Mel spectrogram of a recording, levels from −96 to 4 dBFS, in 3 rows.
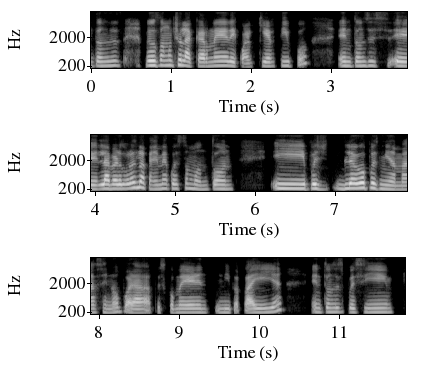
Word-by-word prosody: Entonces, 220 Hz, +2 st, -4 dB, 0.3 s
me 240 Hz, -, +5 dB
gusta 245 Hz, +1 st, +3 dB
mucho 250 Hz, +1 st, 0 dB
la 225 Hz, -4 st, +4 dB
carne 215 Hz, +3 st, +1 dB
de 215 Hz, -, +3 dB
cualquier 205 Hz, +4 st, -4 dB
tipo. 225 Hz, +10 st, -7 dB, 0.3 s
Entonces, 220 Hz, 0 st, -3 dB, 0.2 s
eh, 210 Hz, -2 st, +4 dB
la 225 Hz, 0 st, +7 dB
verdura 225 Hz, +2 st, +4 dB
es 275 Hz, -, +3 dB
lo 285 Hz, -2 st, +4 dB
que 225 Hz, -, -7 dB
a -, -, -6 dB
mí 210 Hz, -, -5 dB
me 230 Hz, 0 st, -4 dB
cuesta 230 Hz, +1 st, -4 dB
un 235 Hz, -, -4 dB
montón 210 Hz, +1 st, -3 dB, 0.4 s
y, 230 Hz, -1 st, +3 dB
pues, 220 Hz, -3 st, +2 dB
ll 225 Hz, -2 st, -4 dB
luego, 250 Hz, +2 st, +8 dB
pues, 255 Hz, -1 st, +3 dB
mi 210 Hz, -1 st, -2 dB
mamá 190 Hz, -1 st, -2 dB
hace, 190 Hz, 0 st, -10 dB
¿no?, 220 Hz, +5 st, -6 dB
para, 180 Hz, -4 st, +1 dB
pues, -, -, -17 dB
comer 190 Hz, 0 st, -2 dB
mi 190 Hz, 0 st, -7 dB
papá -, -, 0 dB
y 195 Hz, 0 st, -1 dB
ella. 290 Hz, +8 st, -4 dB, 0.4 s
Entonces, 210 Hz, 0 st, -6 dB
pues, 200 Hz, -2 st, -4 dB
sí, 205 Hz, 0 st, -6 dB
220 Hz, 210 wpm, -22 LUFS, 205-230 Hz, 0.4 s, luego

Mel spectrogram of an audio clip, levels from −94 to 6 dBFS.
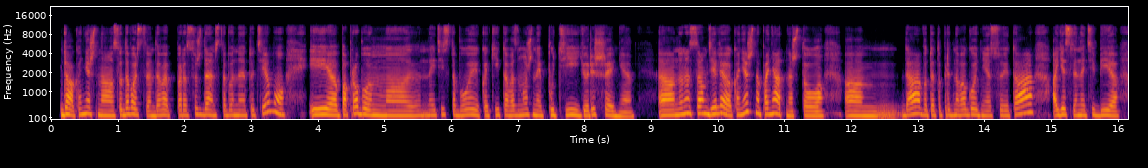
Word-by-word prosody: Да, 195 Hz, -1 st, +5 dB
конечно, 200 Hz, -3 st, 0 dB
а, 165 Hz, -, -1 dB
с 165 Hz, -, -6 dB
удовольствием. 195 Hz, -4 st, 0 dB
Давай 180 Hz, +2 st, 0 dB
порассуждаем 185 Hz, +2 st, -2 dB
с -, -, -6 dB
тобой 180 Hz, 0 st, -5 dB
на 180 Hz, 0 st, -1 dB
эту 175 Hz, +1 st, -6 dB
тему 250 Hz, -, -1 dB, 0.3 s
и, 200 Hz, +3 st, +4 dB
э, 190 Hz, -2 st, +4 dB
попробуем, 185 Hz, -2 st, +2 dB
а, 170 Hz, 0 st, -1 dB
найти 180 Hz, +3 st, -5 dB
с -, -, -6 dB
тобой 185 Hz, +1 st, -2 dB
какие-то 180 Hz, +2 st, -4 dB
возможные 180 Hz, 0 st, -2 dB
пути 185 Hz, +2 st, -3 dB
ее 170 Hz, -3 st, +1 dB
решения. 155 Hz, -7 st, -1 dB, 0.3 s
А, 180 Hz, +1 st, +5 dB
но, 200 Hz, -, +1 dB
на 250 Hz, +2 st, +2 dB
самом 245 Hz, 0 st, +3 dB
деле, 225 Hz, -2 st, +3 dB
конечно, 240 Hz, -, 0 dB
понятно, 210 Hz, -6 st, +2 dB
что, 160 Hz, 0 st, +1 dB, 0.3 s
ам, 160 Hz, -1 st, 0 dB
да, 205 Hz, +7 st, +4 dB
вот 185 Hz, -4 st, -5 dB
эта 175 Hz, -1 st, -4 dB
предновогодняя 185 Hz, -1 st, -2 dB
суета, 205 Hz, -, +2 dB, 0.2 s
а -, -, +2 dB
если 190 Hz, -1 st, +1 dB
на 180 Hz, 0 st, 0 dB
тебе, 170 Hz, -1 st, -1 dB
185 Hz, 155 wpm, -23 LUFS, 170-200 Hz, 0.3 s, Да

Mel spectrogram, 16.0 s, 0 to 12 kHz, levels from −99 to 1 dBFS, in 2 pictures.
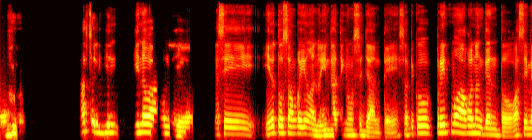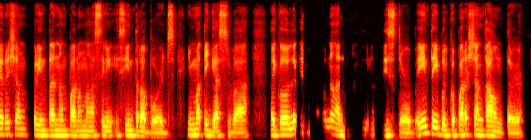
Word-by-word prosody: oh. 115 Hz, +2 st, +1 dB, 1.1 s
Actually, 215 Hz, -2 st, 0 dB
gi 190 Hz, +1 st, +2 dB, 0.3 s
ginawa 195 Hz, +1 st, +7 dB
ko -, -, -9 dB
na 170 Hz, -, -8 dB
yun 110 Hz, -1 st, 0 dB, 0.4 s
kasi 160 Hz, +2 st, 0 dB, 0.6 s
inutusan 170 Hz, +2 st, +2 dB
ko 165 Hz, -, +4 dB
yung 160 Hz, -3 st, 0 dB
ano, 125 Hz, -, -1 dB
yung 130 Hz, -, 0 dB
dati 130 Hz, +1 st, -3 dB
kong 130 Hz, -1 st, -3 dB
estudyante, 100 Hz, -6 st, -2 dB
sabi 135 Hz, +5 st, -6 dB
ko, 180 Hz, 0 st, +1 dB
"Print 190 Hz, +2 st, +2 dB
mo 200 Hz, -2 st, +5 dB
ako 175 Hz, +1 st, +5 dB
ng 175 Hz, -3 st, -1 dB
ganito," 130 Hz, -8 st, +1 dB
kasi 135 Hz, +3 st, -1 dB
meron 145 Hz, -1 st, -1 dB
siyang 140 Hz, -1 st, -3 dB
printan 125 Hz, -1 st, +1 dB
ng 125 Hz, 0 st, 0 dB
parang 120 Hz, -1 st, 0 dB
mga 115 Hz, 0 st, -3 dB
siling 115 Hz, -1 st, -3 dB
sintra 125 Hz, -3 st, +1 dB
boards, 95 Hz, -2 st, -3 dB, 0.2 s
yung 130 Hz, +1 st, -1 dB
matigas 125 Hz, -3 st, +2 dB
ba 100 Hz, +1 st, 0 dB, 0.3 s
sabi 125 Hz, -, +3 dB
ko, 140 Hz, 0 st, +5 dB
"Lagyan 180 Hz, +6 st, -2 dB
mo -, -, -36 dB
nga -, -, -25 dB
ng 160 Hz, -4 st, -3 dB
ano 120 Hz, -, -3 dB
do 125 Hz, -, -26 dB
not 140 Hz, -, -28 dB
disturb," 120 Hz, -7 st, 0 dB
eh -, -, +2 dB
yung 170 Hz, +1 st, +1 dB
table 155 Hz, -5 st, +3 dB
ko 125 Hz, 0 st, +1 dB
para 130 Hz, +1 st, +4 dB
siyang 130 Hz, -2 st, +1 dB
counter. 105 Hz, -6 st, +1 dB
130 Hz, 200 wpm, -24 LUFS, 120-160 Hz, 1.1 s, ginawa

